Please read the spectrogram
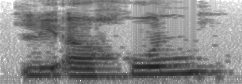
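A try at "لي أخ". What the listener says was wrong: Li-nya panjang, 2 harakat.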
